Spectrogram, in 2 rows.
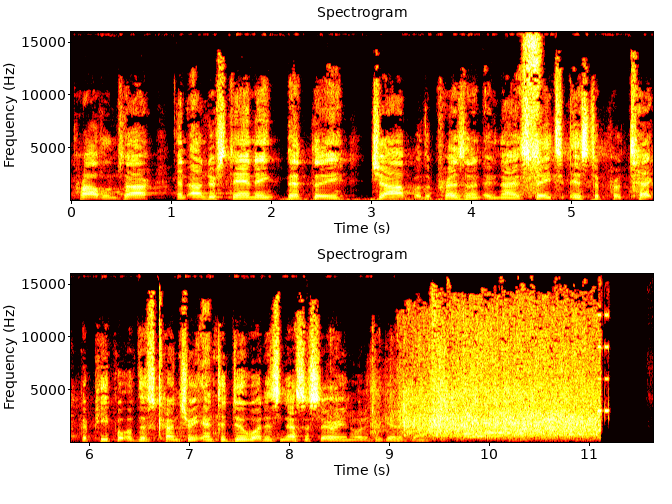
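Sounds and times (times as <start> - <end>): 
speech: 0.0 - 9.8
audience applause: 8.9 - 11.1.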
